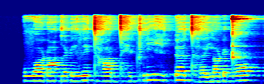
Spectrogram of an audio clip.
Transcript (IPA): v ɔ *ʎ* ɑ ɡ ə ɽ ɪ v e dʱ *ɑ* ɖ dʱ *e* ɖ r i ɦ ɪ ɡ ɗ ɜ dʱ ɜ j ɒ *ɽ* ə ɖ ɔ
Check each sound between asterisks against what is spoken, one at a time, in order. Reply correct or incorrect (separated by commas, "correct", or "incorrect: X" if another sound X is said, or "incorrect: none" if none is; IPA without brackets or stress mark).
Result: incorrect: ɽ, correct, correct, correct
